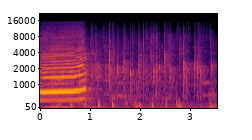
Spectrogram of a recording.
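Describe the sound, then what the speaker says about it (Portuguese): Crowd claps after a round of a rap battle final at Batalha da Aldeia, scattered sharp claps with uneven rhythm following a sustained tonal blast at the start. "Palmas, palmas, família, palmas pra esse round!"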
